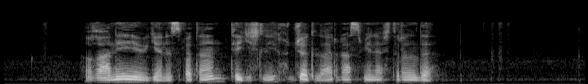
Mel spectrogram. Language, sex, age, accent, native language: Uzbek, male, 19-29, Qashqadaryo, Uzbek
